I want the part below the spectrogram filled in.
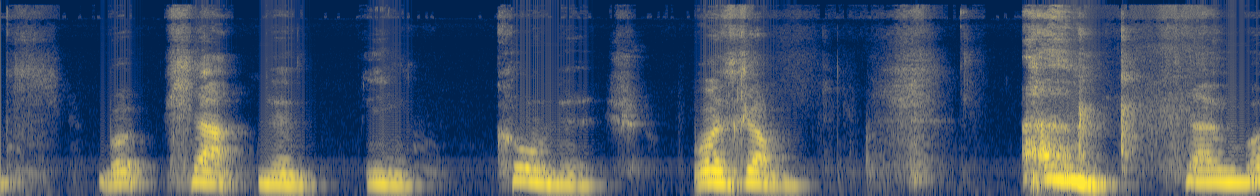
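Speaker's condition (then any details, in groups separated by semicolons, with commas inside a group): Cerebral palsy; spastic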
